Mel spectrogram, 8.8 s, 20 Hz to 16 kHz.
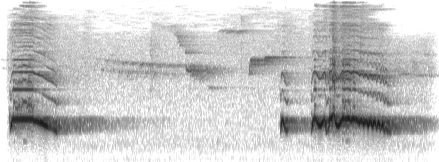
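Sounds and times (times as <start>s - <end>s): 
tawny owl singing in the Netherlands: 0.2s - 3.0s, 5.0s - 8.7s.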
